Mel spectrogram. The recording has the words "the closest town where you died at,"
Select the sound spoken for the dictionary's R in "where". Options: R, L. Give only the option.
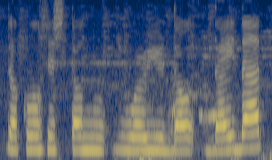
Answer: R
